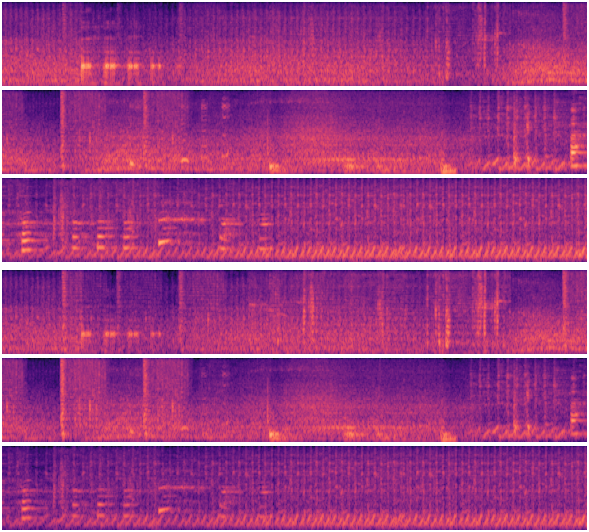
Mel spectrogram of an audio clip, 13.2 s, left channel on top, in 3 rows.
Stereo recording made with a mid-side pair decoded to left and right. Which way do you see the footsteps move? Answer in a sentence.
In this clip you hear the footsteps go from the right side to the left.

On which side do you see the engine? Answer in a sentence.
In this clip you hear the engine on the left.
